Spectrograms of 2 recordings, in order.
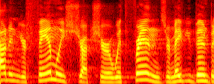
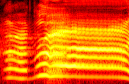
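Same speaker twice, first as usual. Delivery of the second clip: straining grunt; 7 semitones higher, 4 dB louder than usual. Retold or imitated. Acting out the bench press strain.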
